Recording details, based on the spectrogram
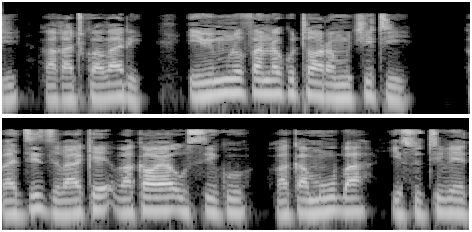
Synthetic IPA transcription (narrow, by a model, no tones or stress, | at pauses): ʋakat̬i̥kwaʋaːɾi | imimuno̞fanirak̬utauɾamut͡ʃiːti | ʋad͡zid͡ziʋake̞ʋakaujausik̬u | ʋakamuɓaisutiʋe̞ːte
